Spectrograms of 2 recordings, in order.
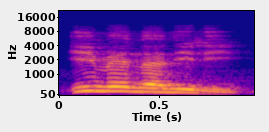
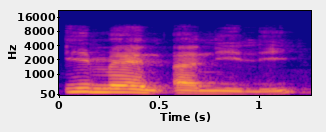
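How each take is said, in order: First: Emphatic quote. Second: Said in the usual way. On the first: Shown as a demonstration. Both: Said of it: "Hillel, il a dit".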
